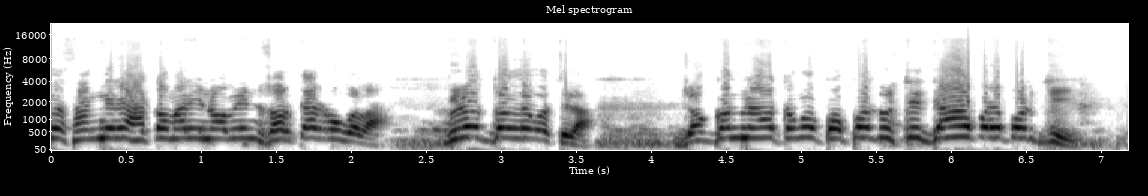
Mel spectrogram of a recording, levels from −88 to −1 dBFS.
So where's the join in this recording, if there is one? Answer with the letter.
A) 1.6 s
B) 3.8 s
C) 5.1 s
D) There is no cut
D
